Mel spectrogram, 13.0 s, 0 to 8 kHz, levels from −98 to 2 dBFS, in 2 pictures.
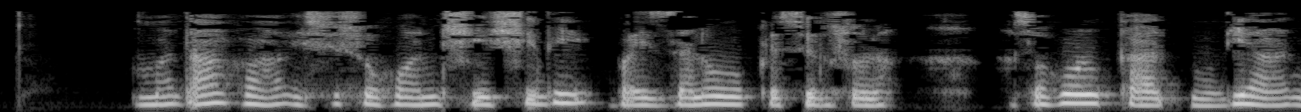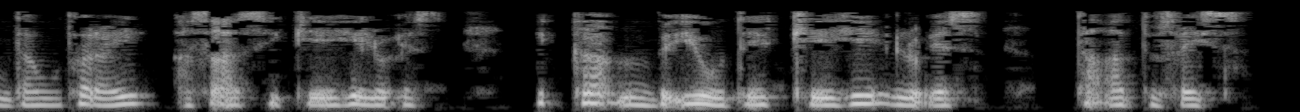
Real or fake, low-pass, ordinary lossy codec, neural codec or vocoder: fake; 7.2 kHz; MP3, 24 kbps; codec, 16 kHz, 16 kbps, FunCodec, trained on LibriTTS, 50 frames a second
